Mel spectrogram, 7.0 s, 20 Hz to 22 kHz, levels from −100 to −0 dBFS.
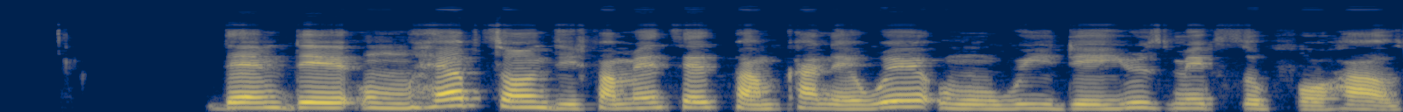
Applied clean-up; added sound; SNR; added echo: neural mask model Resemble Enhance denoiser.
